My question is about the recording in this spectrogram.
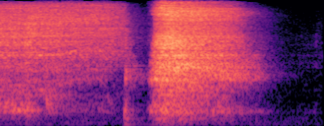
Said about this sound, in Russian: Сделайте глубокий вдох носом и сильный выдох ртом.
